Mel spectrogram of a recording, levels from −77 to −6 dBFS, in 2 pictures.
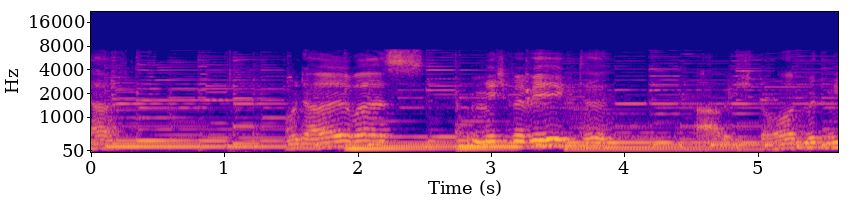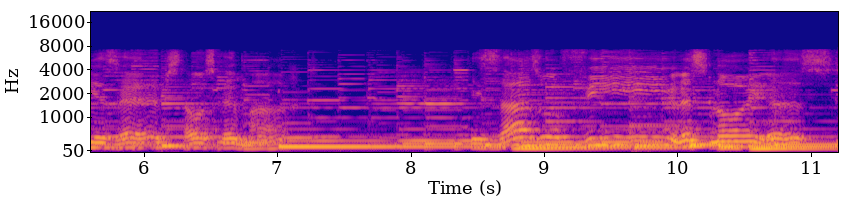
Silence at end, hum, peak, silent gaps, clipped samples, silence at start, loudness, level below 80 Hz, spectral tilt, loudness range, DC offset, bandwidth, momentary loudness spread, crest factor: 0 s; none; -8 dBFS; none; under 0.1%; 0 s; -24 LUFS; -52 dBFS; -6.5 dB/octave; 3 LU; under 0.1%; 7.6 kHz; 8 LU; 16 dB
